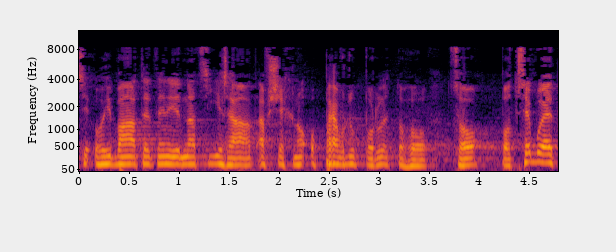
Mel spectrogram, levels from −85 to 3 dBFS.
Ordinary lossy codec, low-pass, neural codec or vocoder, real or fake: MP3, 32 kbps; 10.8 kHz; none; real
